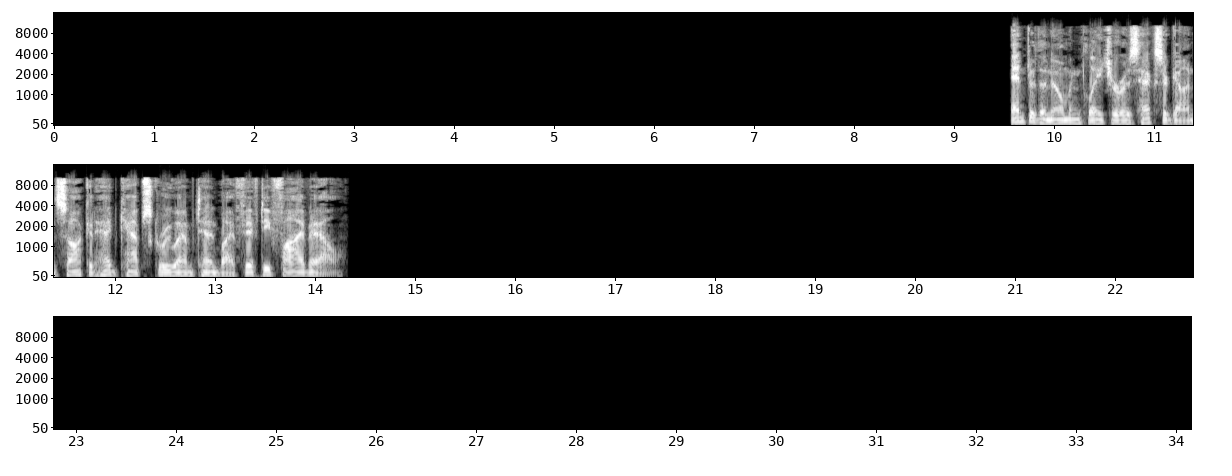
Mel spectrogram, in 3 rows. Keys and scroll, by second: 8.5 ctrl+c, 9.6 ctrl+v, 17.0 space, 17.8 s, 21.0 s, 22.2 w, 27.8 ctrl+c, 29.4 space, 29.6 -, 29.7 space, 31.4 ctrl+v.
